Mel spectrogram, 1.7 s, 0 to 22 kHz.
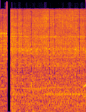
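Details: Cummins ISX15 diesel truck idling after oil, fuel filter and fuel water separator change: steady, even idle with smooth low rumble, no misses or knocks; normal, no leaks.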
